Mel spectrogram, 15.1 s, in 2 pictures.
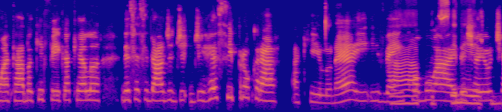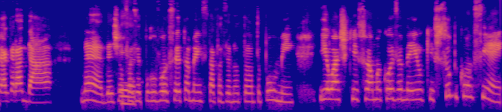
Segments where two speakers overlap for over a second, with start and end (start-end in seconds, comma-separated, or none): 5.8-7.6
